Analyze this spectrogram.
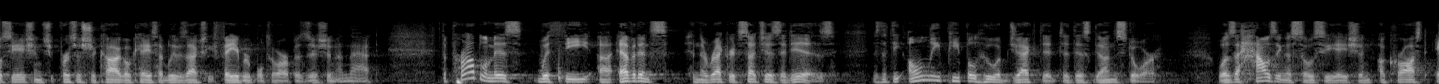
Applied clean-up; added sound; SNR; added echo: none; none; none; none.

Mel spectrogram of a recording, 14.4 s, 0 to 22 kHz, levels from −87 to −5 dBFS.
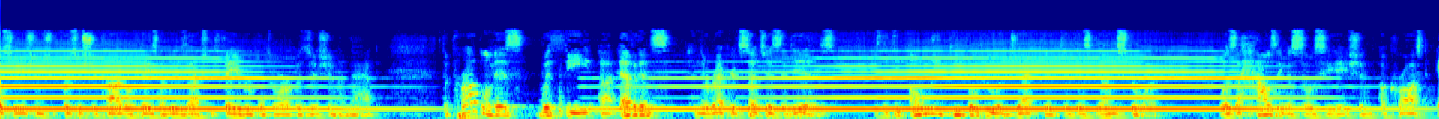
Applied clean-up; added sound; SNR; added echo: none; Wind instrument, woodwind instrument; -3 dB; reverberation time 0.3 s.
